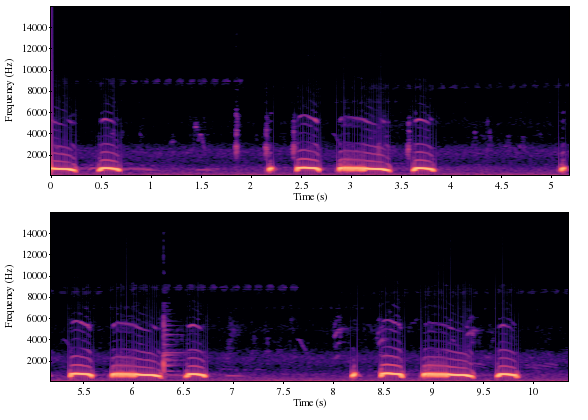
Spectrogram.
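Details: Spotted dove giving its call with wing flapping: three phrases of hollow coos, each opening with brief clipped notes before longer, fuller, slightly falling coos, repeated roughly every three seconds against a faint steady hum.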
